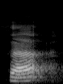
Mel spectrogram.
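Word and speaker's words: ثاء: It's tha. The standard pronunciation is tha, like the th in thin in English, the word thin, okay, in English.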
